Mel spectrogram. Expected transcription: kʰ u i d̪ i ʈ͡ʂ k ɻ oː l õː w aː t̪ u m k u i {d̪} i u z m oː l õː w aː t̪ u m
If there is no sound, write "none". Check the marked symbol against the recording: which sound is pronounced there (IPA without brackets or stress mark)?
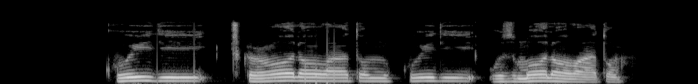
d̪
